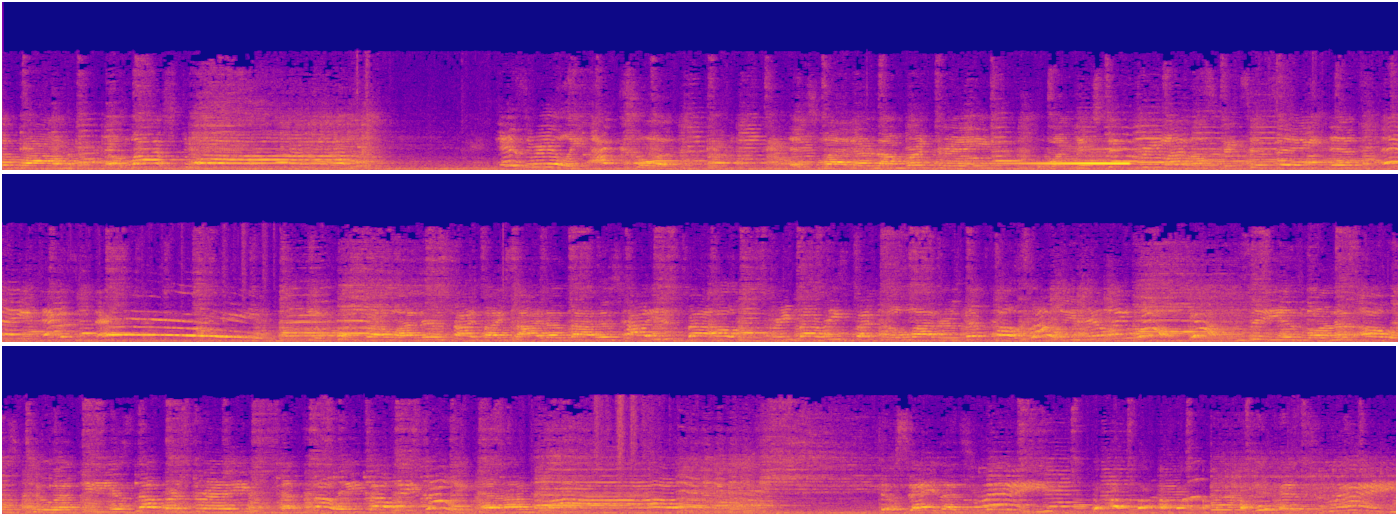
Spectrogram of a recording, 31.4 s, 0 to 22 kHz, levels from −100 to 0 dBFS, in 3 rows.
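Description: From 7.33 to 8.48 s, a 921 Hz tone swells within a second into a squeal about 15 dB above the sound: loudspeaker feedback squeal, where the microphone re-amplifies its own loudspeaker.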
